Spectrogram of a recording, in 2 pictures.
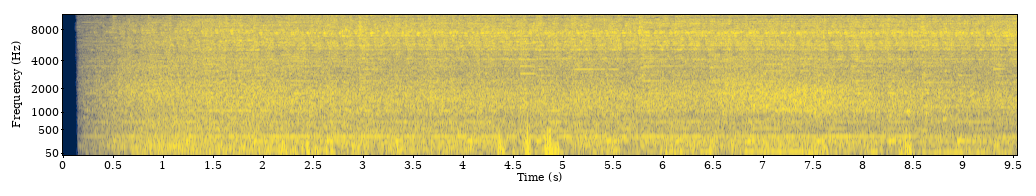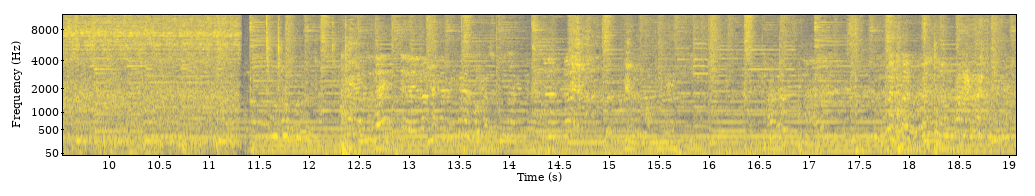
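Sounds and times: traffic hum: 0.2s - 11.4s.

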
